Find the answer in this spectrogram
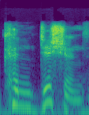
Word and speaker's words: conditions: well uh let's see first one here is conditions instead of con conditions it's kun okay one more time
